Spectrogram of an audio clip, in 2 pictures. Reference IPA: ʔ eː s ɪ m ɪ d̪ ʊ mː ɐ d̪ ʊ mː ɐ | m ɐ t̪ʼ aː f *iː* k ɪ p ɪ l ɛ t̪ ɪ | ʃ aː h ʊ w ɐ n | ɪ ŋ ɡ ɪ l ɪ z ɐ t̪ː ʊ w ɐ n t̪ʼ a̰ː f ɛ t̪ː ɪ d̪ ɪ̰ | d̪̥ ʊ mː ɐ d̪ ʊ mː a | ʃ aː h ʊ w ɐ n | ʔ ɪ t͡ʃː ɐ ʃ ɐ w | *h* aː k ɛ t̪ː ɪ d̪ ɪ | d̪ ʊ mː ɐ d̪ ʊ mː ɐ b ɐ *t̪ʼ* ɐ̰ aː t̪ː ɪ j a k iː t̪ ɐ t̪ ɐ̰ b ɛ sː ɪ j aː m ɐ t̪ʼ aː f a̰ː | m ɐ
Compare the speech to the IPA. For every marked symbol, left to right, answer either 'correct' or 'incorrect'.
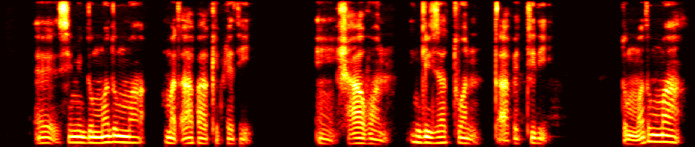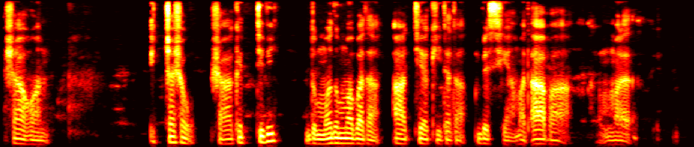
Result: incorrect: aː, incorrect: ʃ, incorrect: t̪

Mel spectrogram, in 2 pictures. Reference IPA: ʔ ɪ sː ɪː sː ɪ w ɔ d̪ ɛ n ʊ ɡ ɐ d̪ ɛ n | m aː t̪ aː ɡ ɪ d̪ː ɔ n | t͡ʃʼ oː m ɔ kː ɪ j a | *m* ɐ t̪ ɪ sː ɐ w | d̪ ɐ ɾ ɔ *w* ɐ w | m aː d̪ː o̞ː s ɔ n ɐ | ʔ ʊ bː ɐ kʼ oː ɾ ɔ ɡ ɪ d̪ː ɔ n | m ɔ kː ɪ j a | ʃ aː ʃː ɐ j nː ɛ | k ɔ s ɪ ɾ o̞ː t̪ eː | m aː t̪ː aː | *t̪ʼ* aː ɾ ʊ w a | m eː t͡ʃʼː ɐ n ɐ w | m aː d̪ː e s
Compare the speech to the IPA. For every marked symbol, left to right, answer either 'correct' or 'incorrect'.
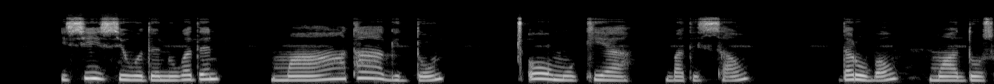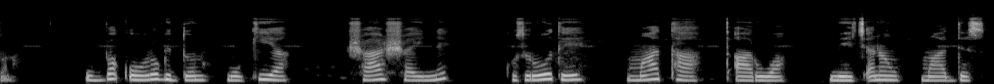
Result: incorrect: b, incorrect: b, correct

